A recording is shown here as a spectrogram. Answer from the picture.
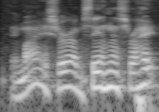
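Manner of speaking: high-pitched, retold double take; playfully incredulous thinking aloud; disbelieving self-question. Acted inner doubt at open receiver.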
